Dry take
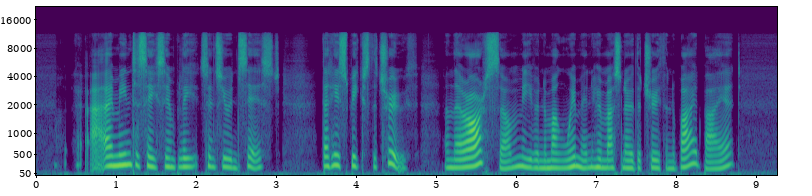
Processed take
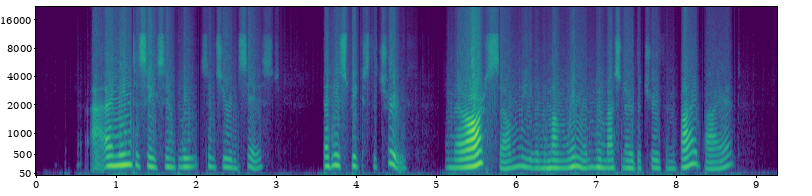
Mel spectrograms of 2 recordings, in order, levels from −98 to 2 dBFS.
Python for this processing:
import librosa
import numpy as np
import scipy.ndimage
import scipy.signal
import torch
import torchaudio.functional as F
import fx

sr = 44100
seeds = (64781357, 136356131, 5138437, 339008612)

y = fx.quant_companded(x, sr, bits=4)
y = fx.dmg_crackle(y, sr, seeds[0], per_s=130.0, level_db=-35.0)
y = fx.band_widen(y, sr, depth_pct=100)
y = y * 10.0 ** (-4.5 / 20.0)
